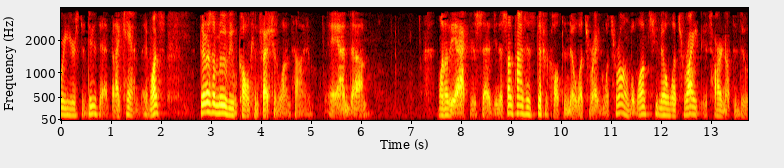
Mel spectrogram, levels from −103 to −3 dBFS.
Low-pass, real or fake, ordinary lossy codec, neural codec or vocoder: 3.6 kHz; fake; MP3, 24 kbps; vocoder, 22.05 kHz, 80 mel bands, HiFi-GAN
